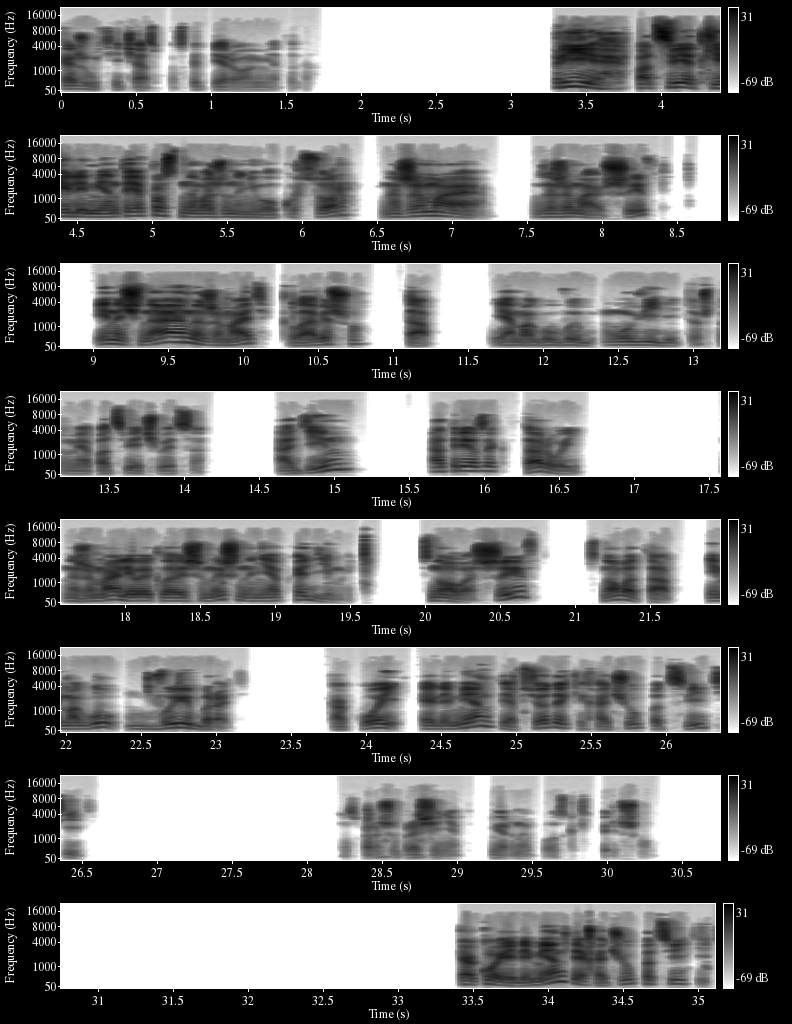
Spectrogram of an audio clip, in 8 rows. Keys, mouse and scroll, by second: 9.5 shift+Tab, 17.2 click, 22.9 middle click, 23.2 scroll down 1, 23.4 middle click, 25.2 click, 27.1-27.5 scroll down 2, 29.3 middle click, 31.3-31.9 scroll down 3, 32.1 scroll up 1.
